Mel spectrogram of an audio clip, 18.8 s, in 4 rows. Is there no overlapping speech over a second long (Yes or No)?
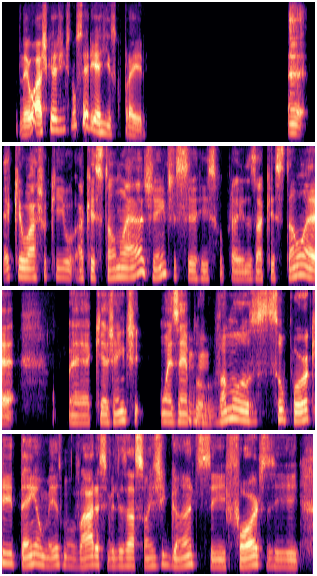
Yes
